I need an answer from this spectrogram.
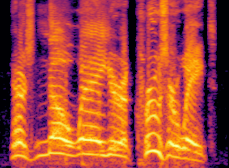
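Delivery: play-acted very high, shrill, loud scream. Retelling what a front-row fan yelled at the wrestler: imitating someone screaming.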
